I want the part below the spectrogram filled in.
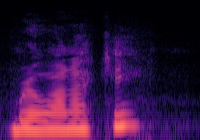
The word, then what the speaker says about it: Roanoke: It's R-O-A... Hang on. R-O-A-N-O-K-E. Roanoke? Roanoke?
